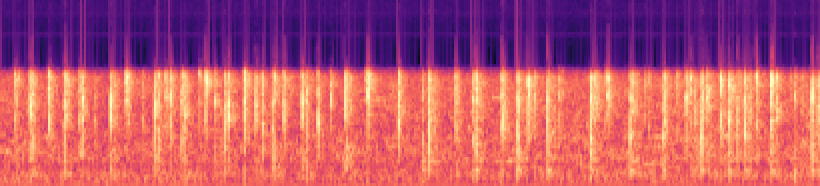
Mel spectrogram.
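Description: A step team stepping: rapid, rhythmic hand claps, body slaps and foot stomps, several sharp hits a second.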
